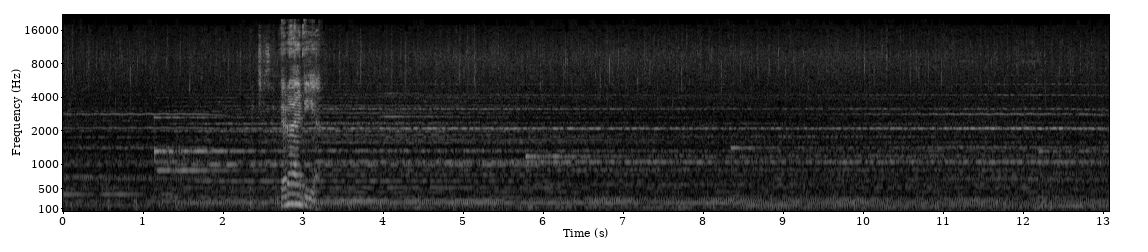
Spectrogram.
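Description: Steady rain patters throughout a nighttime scene in the video game Disco Elysium, a constant even hiss of drops with one brief louder splash; a voice speaks briefly over it.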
